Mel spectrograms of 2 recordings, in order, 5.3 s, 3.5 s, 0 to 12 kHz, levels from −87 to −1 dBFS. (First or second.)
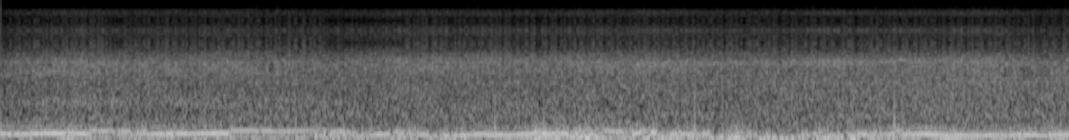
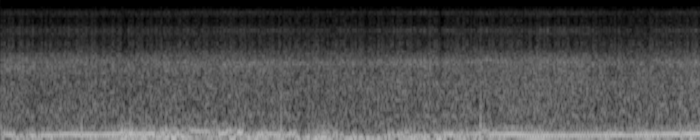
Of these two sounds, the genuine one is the second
